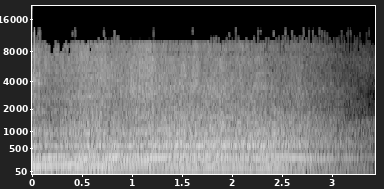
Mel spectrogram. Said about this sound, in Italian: E allora questa sigla non lascia spazio a dubbi. E ormai è certo, è ufficiale, Motori e dintorni riparte oggi.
